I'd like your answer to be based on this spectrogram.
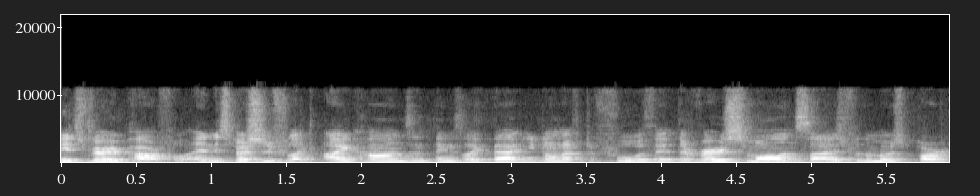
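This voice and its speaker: Over noticeable background noise and audible room echo, a man talks very fast with fairly even intonation. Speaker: web developer presenter. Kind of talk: meetup tech presentation. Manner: casual, filler-heavy.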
